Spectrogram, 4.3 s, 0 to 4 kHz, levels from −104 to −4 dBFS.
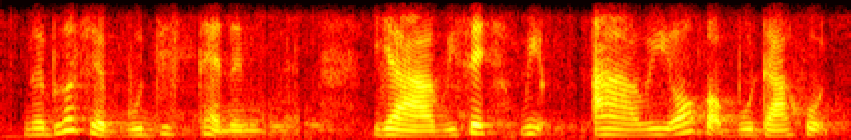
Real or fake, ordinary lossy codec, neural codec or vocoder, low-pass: real; Opus, 16 kbps; none; 3.6 kHz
